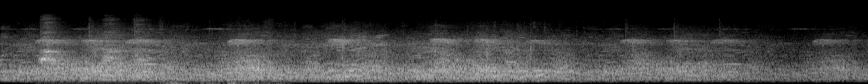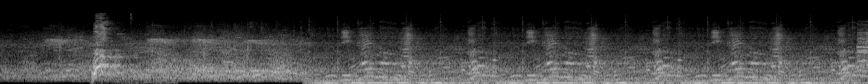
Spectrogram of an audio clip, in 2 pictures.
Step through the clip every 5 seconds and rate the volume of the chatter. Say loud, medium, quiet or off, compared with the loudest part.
loud, medium, loud, loud.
